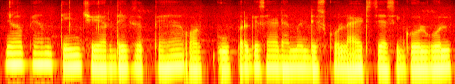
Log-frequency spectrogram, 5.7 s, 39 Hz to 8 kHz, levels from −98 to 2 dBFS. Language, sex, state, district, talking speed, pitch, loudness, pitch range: Hindi, male, Bihar, Patna, 180 wpm, 110 Hz, -16 LUFS, 105-115 Hz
